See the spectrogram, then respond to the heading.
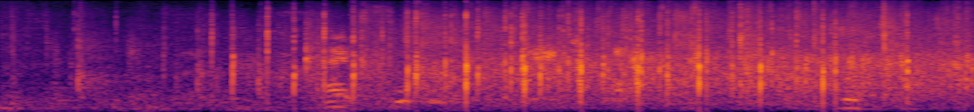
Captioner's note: audience applauding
